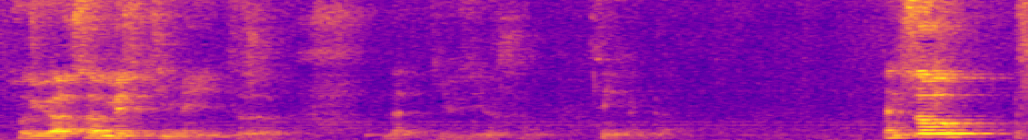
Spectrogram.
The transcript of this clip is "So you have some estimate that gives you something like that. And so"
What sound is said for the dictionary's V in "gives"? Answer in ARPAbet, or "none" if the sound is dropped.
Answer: none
